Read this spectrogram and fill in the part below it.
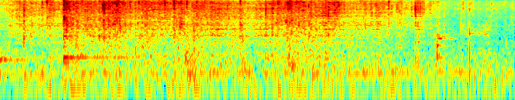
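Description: Freshly air-fried Brussels sprouts from a Ninja Crispi Pro rustle and crackle faintly as they are moved, with soft sizzling and a few light clicks, close and quiet with no talking.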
